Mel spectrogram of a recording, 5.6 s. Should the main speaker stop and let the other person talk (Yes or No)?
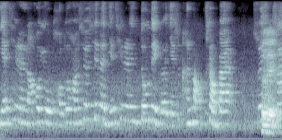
No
